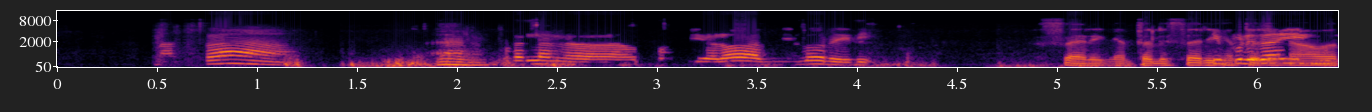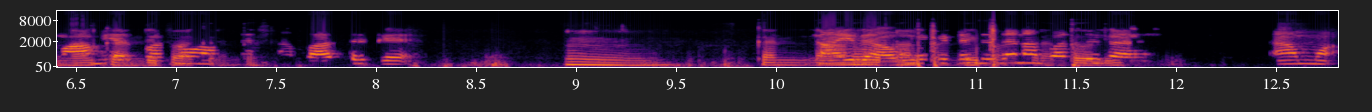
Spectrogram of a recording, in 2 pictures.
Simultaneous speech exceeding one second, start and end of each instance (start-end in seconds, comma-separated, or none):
5.8-7.5, 10.2-11.7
